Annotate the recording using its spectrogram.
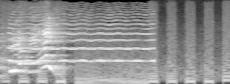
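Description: A woman's short, sharp exclamation, followed by a steady high-pitched tone held for about a second that cuts off suddenly, over background music.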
